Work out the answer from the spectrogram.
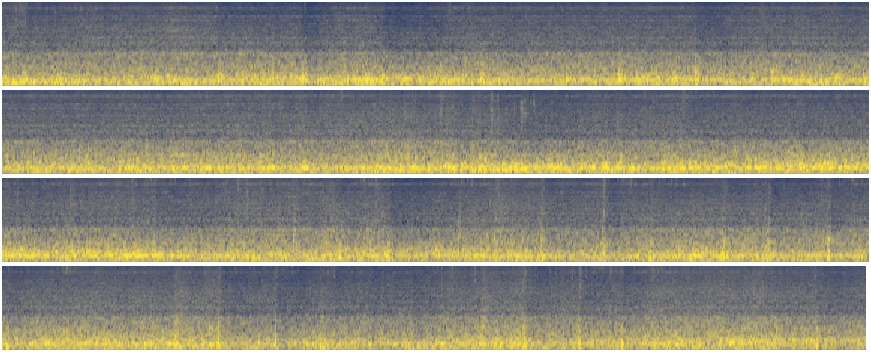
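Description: Steam-hauled passenger train running along the line, heard from an open window of one of its coaches: a steady, loud rumble of wheels on the rails and carriage noise.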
